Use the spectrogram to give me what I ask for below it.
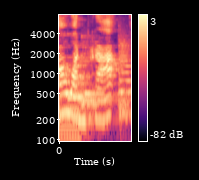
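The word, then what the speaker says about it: วันพระ: ระหว่าง อะนะ วัน พอ รอ อะระ อ่าน ว่า วัน พระ วัน พระ มี ความ หมาย ว่า วัน ประชุม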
